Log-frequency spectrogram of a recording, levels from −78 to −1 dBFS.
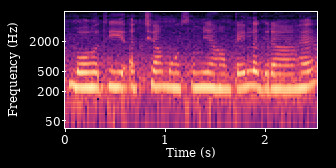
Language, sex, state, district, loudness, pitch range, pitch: Hindi, female, Punjab, Pathankot, -13 LUFS, 230-245 Hz, 240 Hz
